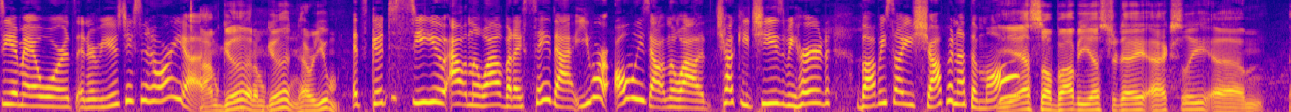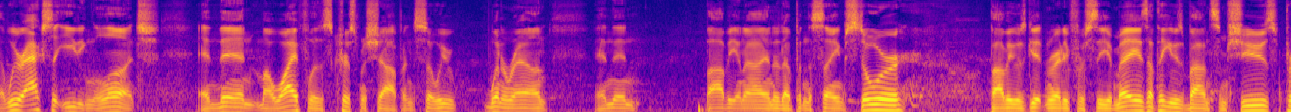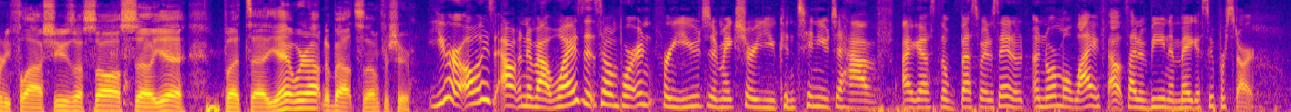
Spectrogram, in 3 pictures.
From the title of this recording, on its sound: CMA Awards Backstage Interviews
